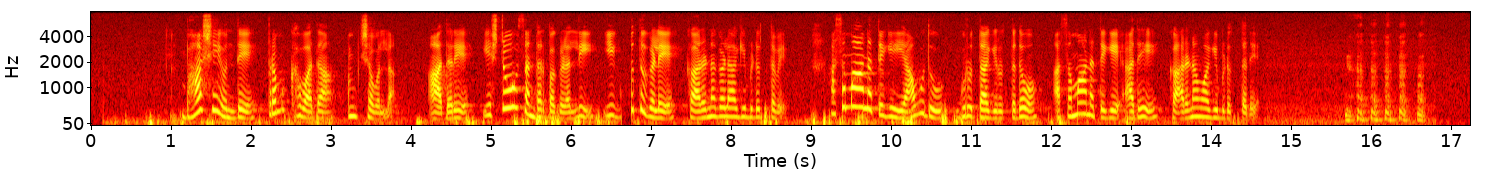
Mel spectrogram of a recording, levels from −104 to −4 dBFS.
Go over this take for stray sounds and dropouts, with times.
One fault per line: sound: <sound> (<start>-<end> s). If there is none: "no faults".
sound: dropout (6.6-6.8 s)
sound: laugh (15.7-16.7 s)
